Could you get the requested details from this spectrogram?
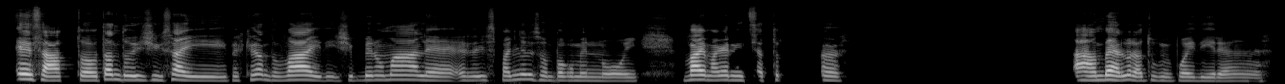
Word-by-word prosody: Esatto. 190 -5 +4
Tanto 225 -1 +1
dici 200 0 -3
sai, 185 -5 0
perché 185 +3 -11
tanto 210 -6 -4
vai, 210 -1 +5
dici: 180 0 -11
"Bene 200 +2 -5
o 205 - -5
male, 205 -5 -1
ehm, 185 - -7
le 190 0 -5
i 195 - -10
spagnoli 220 +5 -5
'so 205 -3 -9
un 185 - -9
po' 185 0 -4
come 180 -1 -7
noi. 165 -2 -6 0.4
Vai, 220 +3 +7
magari 200 0 -2
inizi 195 -2 -7
a - - -6
tr" - - -13 0.4
eh. 190 -3 -5 2.3
Ah, 195 0 +5
mbeh, 210 +1 +5
allora 190 -2 0
tu 190 +2 -13
mi 170 -2 -11
puoi 175 0 -5
dire 160 -2 -9
190 Hz, 155 wpm, -25 LUFS, 180-210 Hz, 2.3 s, Vai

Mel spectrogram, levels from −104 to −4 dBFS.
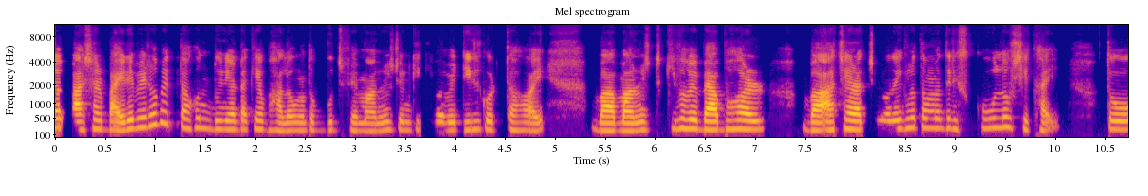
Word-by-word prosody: না 245 - +6
বাসার 205 +2 +4
বাইরে 220 +4 +4
বেরোবে 320 +7 -1 0.2
তখন 245 +1 -3
দুনিয়াটাকে 210 0 -2 0.2
ভালোমতো 185 +1 -4
বুঝবে, 190 -1 -9
মানুষজনকে 195 +2 -5
কীভাবে 195 -1 -5
ডিল 200 +1 -3
করতে 200 +1 -6
হয় 180 -1 -1 0.6
বা 185 - +8 0.2
মানুষ 180 +2 +3 0.2
কীভাবে 230 0 +1
ব্যবহার 215 +1 +6 0.6
বা 195 - +7 0.2
আচার-আচরণ 210 0 0
এগুলো 240 +3 -4
তো - - -2
আমাদের 240 0 -5
স্কুলও 250 +2 -6
শেখায়। 210 -3 -6 0.5
তো 215 - 0
210 Hz, 140 wpm, -22 LUFS, 195-230 Hz, 0.6 s, বা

